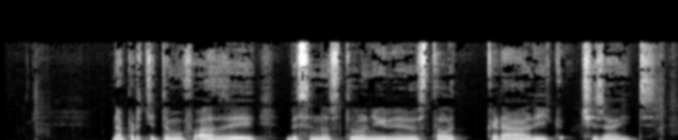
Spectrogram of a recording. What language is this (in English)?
Czech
